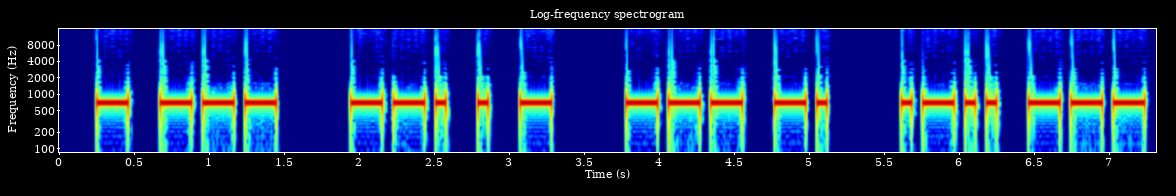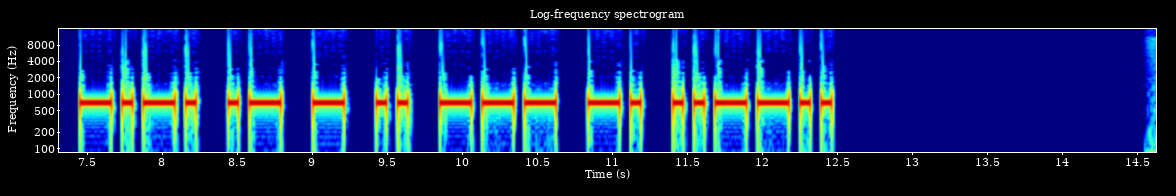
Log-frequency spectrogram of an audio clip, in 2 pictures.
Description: Morse code, heard as a keyed tone, about 17 wpm, 700 Hz. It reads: TO GET ON LOCATION?
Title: Sentences from Top 1000 Words - Review Part 6 - 17wpm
